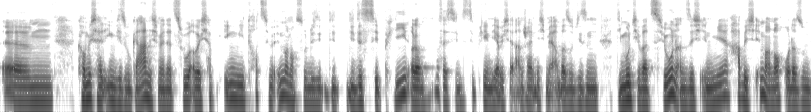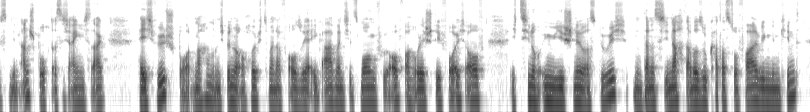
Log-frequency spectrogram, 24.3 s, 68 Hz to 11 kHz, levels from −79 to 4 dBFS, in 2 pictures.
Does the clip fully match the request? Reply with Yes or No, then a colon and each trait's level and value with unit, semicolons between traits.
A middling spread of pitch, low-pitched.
No: narrow, 2.3 semitones; low, 105 Hz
